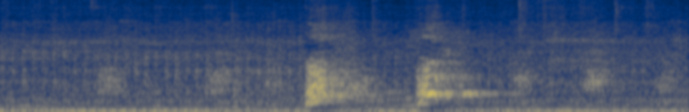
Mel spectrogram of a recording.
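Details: German Shepherd Leo reacting to a passing tractor outside his home, giving two sharp, strong barks roughly half a second apart over a steady low vehicle hum.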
